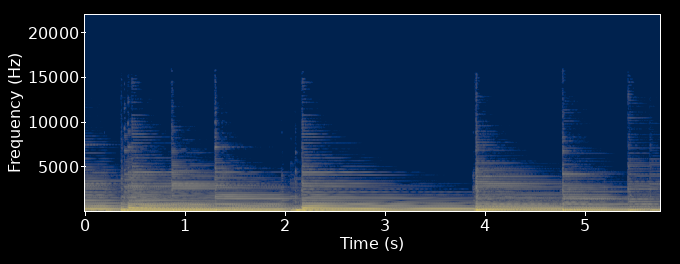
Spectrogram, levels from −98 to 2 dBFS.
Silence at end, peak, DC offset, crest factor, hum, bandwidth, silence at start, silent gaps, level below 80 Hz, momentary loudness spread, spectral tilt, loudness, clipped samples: 0 s; -10 dBFS; under 0.1%; 16 dB; none; 7.2 kHz; 0 s; none; -58 dBFS; 8 LU; -10 dB/octave; -27 LUFS; under 0.1%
